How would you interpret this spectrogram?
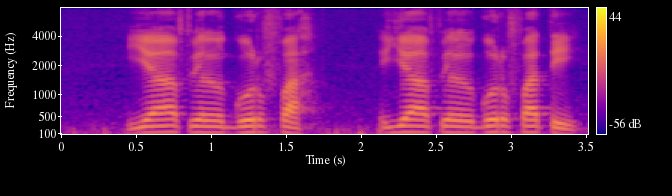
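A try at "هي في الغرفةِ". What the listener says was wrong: Hiya fil ghurfati. Hidupkan semua harokatnya.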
